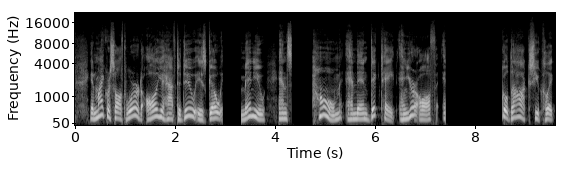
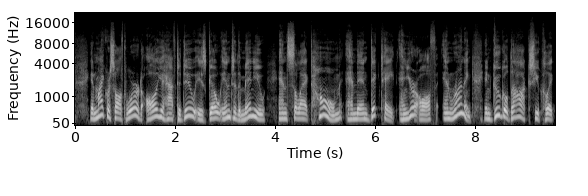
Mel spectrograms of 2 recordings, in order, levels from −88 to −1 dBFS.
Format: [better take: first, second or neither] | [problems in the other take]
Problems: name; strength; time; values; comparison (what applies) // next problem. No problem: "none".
second | audio cutting out; at 3 s, at 4.5 s and at 7.5 s for 1 s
